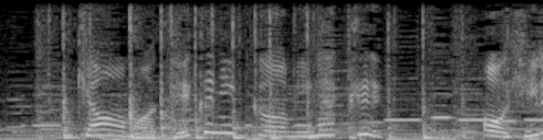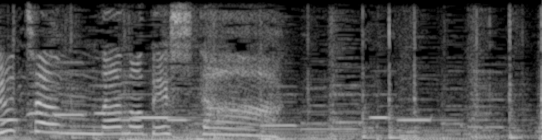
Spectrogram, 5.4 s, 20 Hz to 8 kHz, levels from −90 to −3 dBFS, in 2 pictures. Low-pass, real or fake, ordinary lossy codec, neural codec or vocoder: none; real; none; none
